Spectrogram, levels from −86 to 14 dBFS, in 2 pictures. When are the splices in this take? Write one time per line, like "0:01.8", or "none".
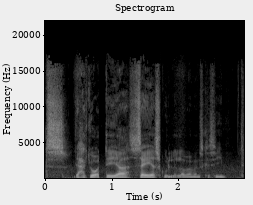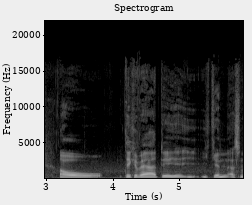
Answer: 0:03.1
